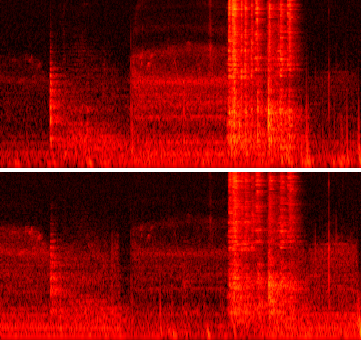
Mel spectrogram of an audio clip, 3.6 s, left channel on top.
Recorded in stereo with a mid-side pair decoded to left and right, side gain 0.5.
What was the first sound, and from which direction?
A drawer, 65° left.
